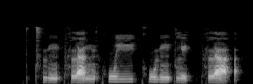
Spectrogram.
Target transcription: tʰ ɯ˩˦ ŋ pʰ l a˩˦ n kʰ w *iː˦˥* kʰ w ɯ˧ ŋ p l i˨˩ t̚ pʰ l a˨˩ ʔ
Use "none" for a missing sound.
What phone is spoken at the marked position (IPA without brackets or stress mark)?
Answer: iː˦˥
